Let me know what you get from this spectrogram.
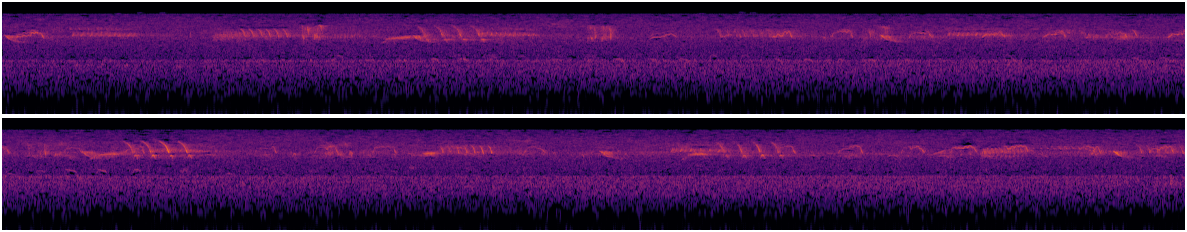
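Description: Birds calling: high-pitched chirps, short trills and quick chattering series, repeated irregularly throughout, over a steady background hiss.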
